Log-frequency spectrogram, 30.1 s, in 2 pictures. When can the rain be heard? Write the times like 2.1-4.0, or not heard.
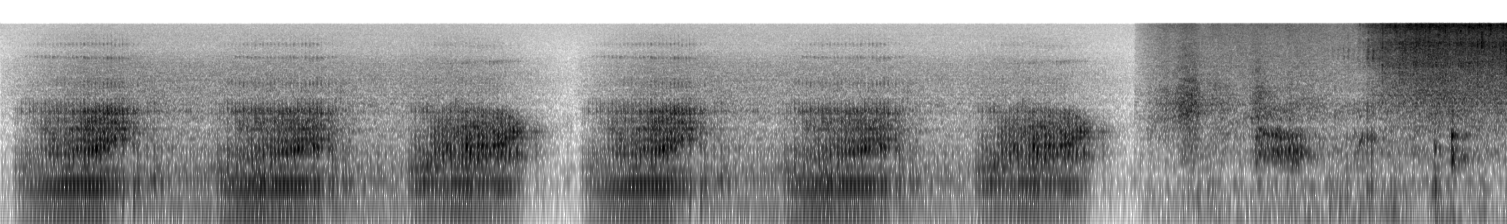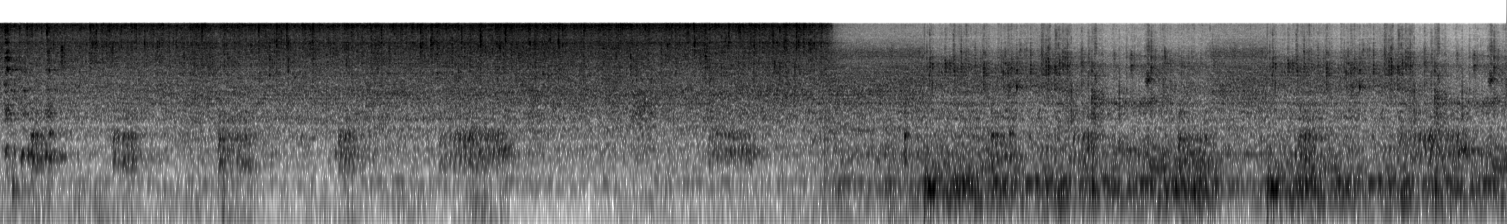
13.6-30.0.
